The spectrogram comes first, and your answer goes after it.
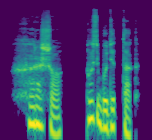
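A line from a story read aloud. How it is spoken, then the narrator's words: Relieved exhale. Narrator (Russian): облегченно выдохнула Лина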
